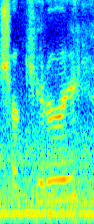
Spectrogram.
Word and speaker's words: charcuterie: enough this weekend I feel confident calling it charcuterie like I'm okay with it but we're about eight hours we start talking about charcuterie and raising pigs and the thing is is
